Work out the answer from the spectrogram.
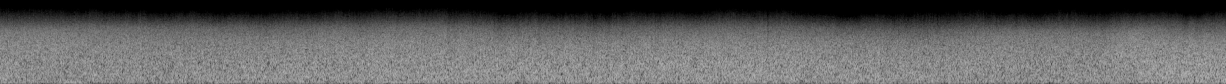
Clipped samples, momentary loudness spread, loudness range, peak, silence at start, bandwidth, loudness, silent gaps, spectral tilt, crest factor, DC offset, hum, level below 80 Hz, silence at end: under 0.1%; 2 LU; 1 LU; -8 dBFS; 0 s; 16 kHz; -18 LUFS; none; -3.5 dB/octave; 12 dB; under 0.1%; none; -38 dBFS; 0 s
